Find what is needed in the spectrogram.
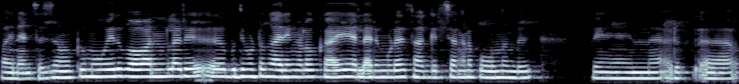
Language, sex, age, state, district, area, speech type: Malayalam, female, 30-45, Kerala, Wayanad, rural, spontaneous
